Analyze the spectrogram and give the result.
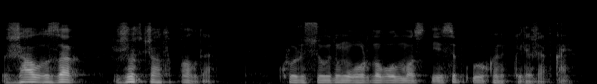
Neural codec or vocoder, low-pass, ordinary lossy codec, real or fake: codec, 16 kHz, 8 kbps, FreqCodec, larger model; 7.2 kHz; none; fake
